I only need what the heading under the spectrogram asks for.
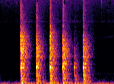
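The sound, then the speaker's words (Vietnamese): Knocking on a locked door, a steady run of several dull, heavy knocks at an even pace, loud and alone. “Tiếng gõ cửa vẫn không ngừng vang lên.”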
